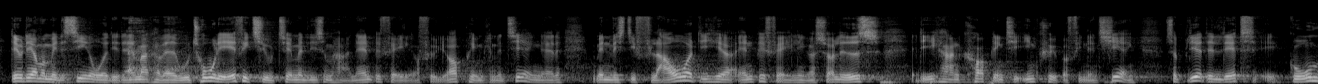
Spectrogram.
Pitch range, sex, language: 105-125 Hz, male, Danish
